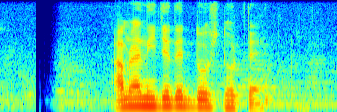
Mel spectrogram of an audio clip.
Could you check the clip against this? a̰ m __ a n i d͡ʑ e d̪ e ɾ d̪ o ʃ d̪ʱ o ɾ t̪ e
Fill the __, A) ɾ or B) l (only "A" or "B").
A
